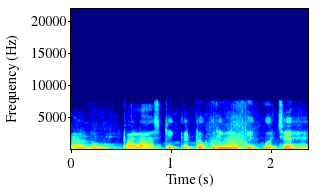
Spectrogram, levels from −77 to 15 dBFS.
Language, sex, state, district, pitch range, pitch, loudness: Chhattisgarhi, male, Chhattisgarh, Raigarh, 160-175 Hz, 165 Hz, -16 LUFS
